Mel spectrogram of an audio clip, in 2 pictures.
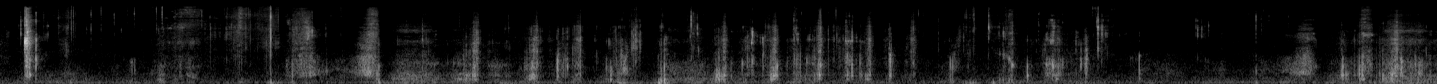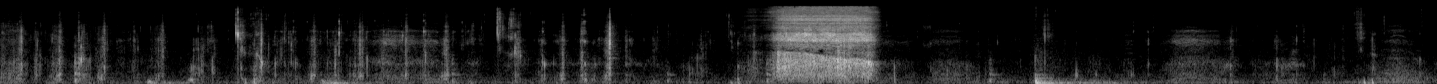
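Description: Biting and chewing orange slices topped with whipped cream: wet bites and chewing in irregular bursts. About three-quarters of the way in comes one much louder noisy sound lasting about a second.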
